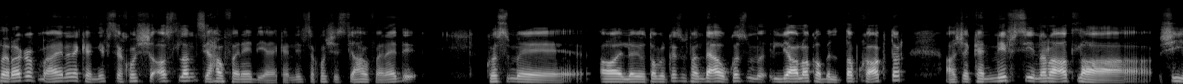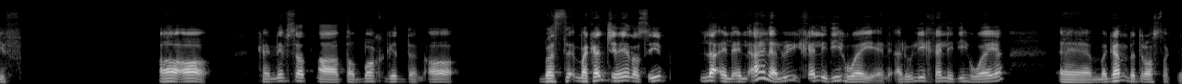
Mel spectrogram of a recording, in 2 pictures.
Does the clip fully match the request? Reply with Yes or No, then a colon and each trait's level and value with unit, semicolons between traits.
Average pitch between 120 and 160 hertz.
Yes: low, 135 Hz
